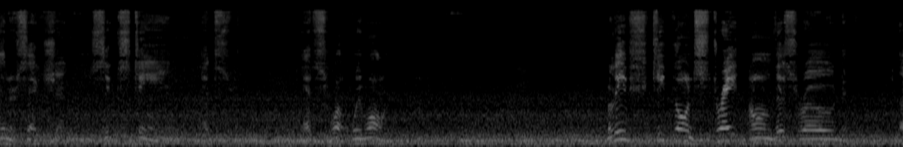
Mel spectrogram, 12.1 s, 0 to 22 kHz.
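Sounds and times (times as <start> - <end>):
vehicle engine and road noise: 0.0 - 12.0.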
